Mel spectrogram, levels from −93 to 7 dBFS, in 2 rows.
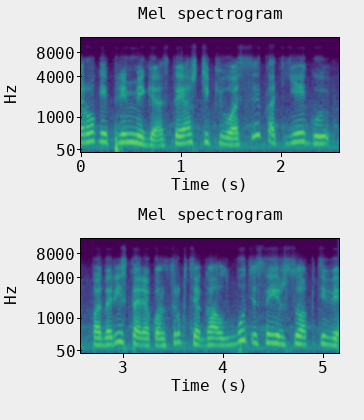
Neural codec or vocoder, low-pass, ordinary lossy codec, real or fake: none; 7.2 kHz; Opus, 16 kbps; real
